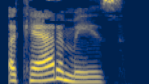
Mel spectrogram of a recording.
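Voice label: "academies", English, British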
